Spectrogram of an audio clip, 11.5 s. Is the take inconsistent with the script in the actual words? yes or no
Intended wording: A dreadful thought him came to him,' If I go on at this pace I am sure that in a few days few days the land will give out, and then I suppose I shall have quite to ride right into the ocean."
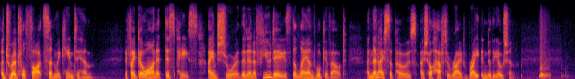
yes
